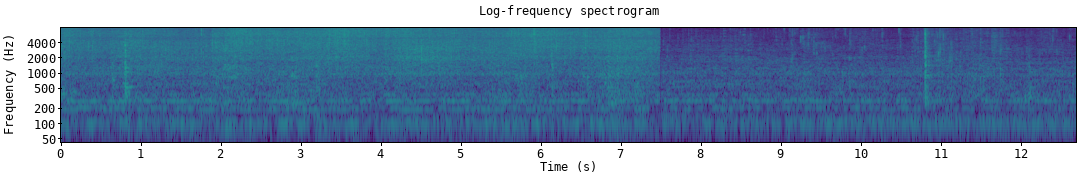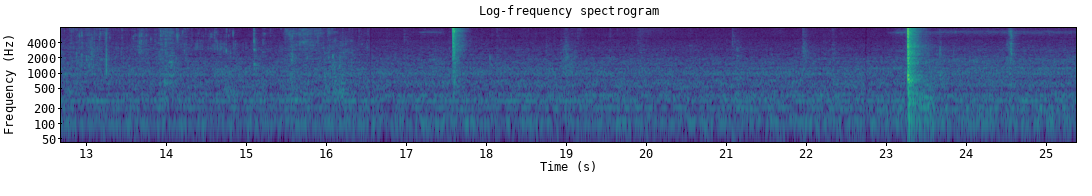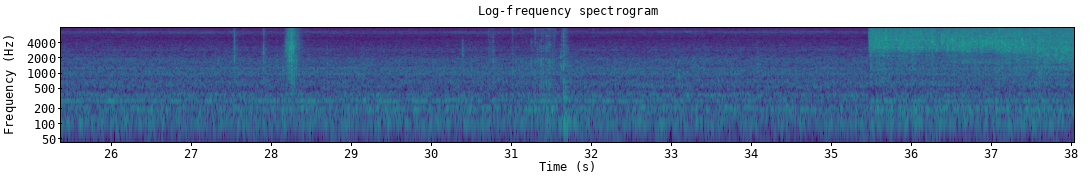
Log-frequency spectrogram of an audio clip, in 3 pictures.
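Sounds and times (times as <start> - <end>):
vegetables sizzling in a pot: 0.0 - 7.5, 35.5 - 38.0.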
